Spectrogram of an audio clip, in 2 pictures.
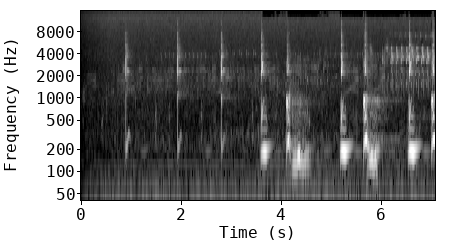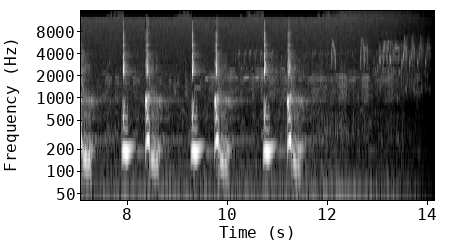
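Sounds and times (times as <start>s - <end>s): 
American bittern booming gulping call: 3.6s - 11.7s.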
